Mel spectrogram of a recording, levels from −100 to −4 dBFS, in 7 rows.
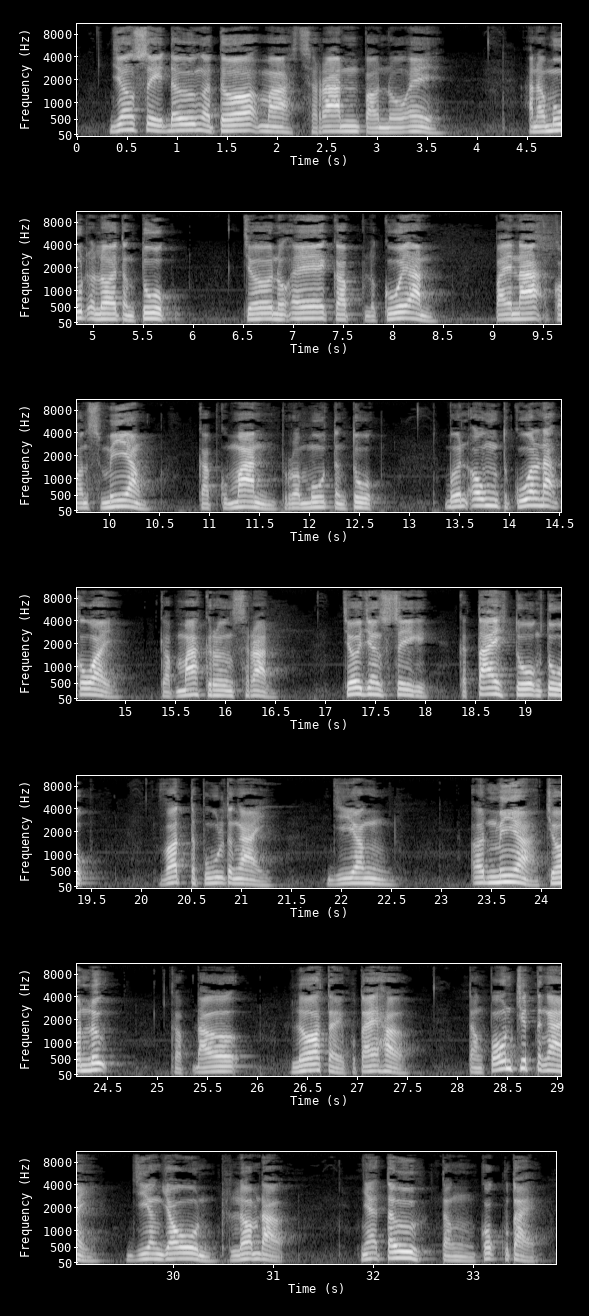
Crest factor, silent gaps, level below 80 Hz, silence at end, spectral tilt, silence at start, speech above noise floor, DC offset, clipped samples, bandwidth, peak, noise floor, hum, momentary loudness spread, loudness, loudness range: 20 dB; none; -66 dBFS; 0.2 s; -5 dB/octave; 0.35 s; 44 dB; under 0.1%; under 0.1%; 10.5 kHz; 0 dBFS; -64 dBFS; none; 13 LU; -20 LUFS; 3 LU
